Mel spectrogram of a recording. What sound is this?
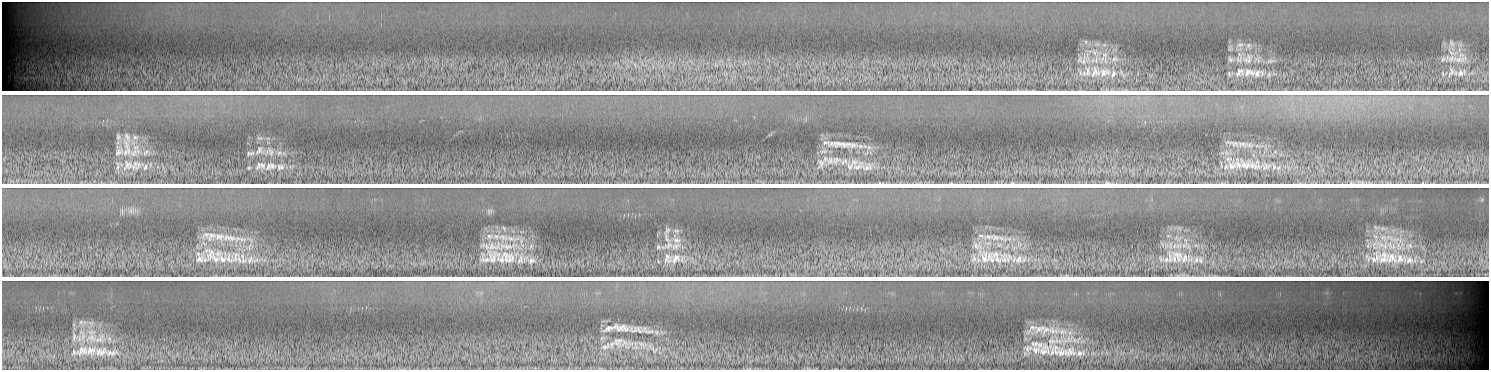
Wind blowing through the jagged terrain of Desolation Wilderness, a coyote is heard calling in the distance. Desolation Wilderness, Sierra Nevada mountains, California, USA
animal, bark, California, call, canine, Canis, coyote, desolation, field-recording, forest, granite, hike, hiking, howl, latrans, mountain, mountains, natural, nature, Nevada, range, Sierra, Tahoe, trek, trekking, wild, wilderness, wildlife, wind, yip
